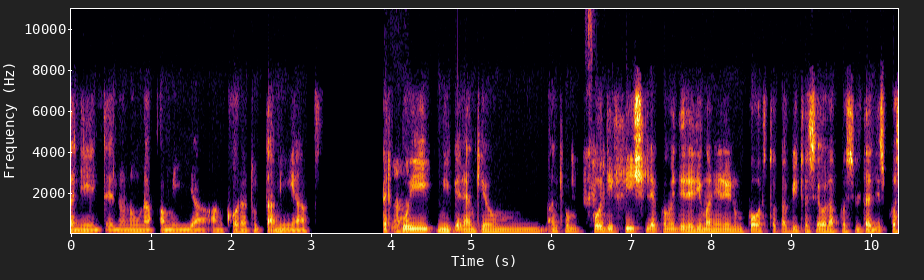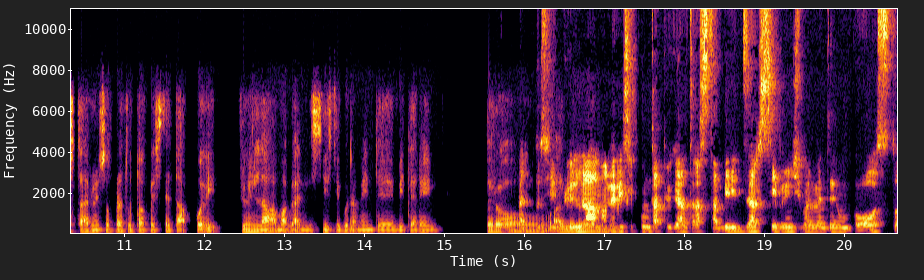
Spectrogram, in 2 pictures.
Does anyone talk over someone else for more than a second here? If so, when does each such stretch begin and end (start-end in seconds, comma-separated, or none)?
15.9-17.2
